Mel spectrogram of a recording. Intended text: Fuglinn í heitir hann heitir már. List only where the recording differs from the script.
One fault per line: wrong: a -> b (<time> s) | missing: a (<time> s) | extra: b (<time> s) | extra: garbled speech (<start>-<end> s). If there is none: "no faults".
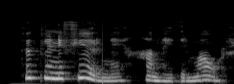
wrong: heitir -> fjörunni (0.7 s)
